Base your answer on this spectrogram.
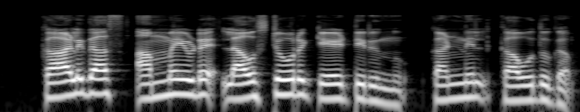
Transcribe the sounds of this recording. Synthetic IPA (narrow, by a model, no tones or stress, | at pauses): kaːɭiðaːsɐmːɐjuɽe̞lɐwsto̞ːrikːe̞ːʈːiɾunːukɐɳːilkɐwd̪uɣɐm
